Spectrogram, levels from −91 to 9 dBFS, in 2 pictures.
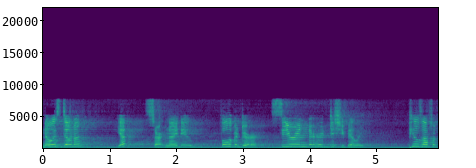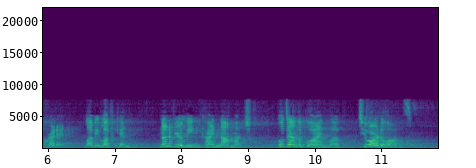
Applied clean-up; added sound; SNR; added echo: none; Aircraft; 14 dB; reverberation time 2.7 s.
